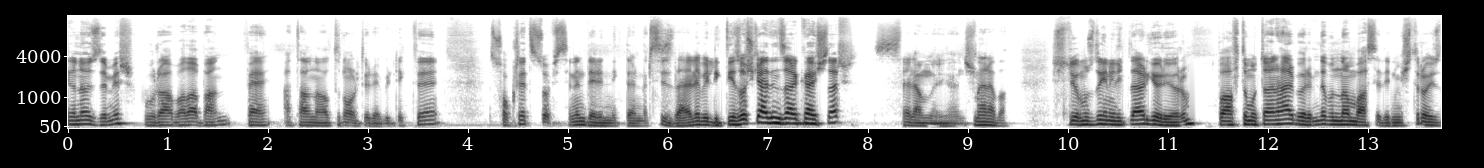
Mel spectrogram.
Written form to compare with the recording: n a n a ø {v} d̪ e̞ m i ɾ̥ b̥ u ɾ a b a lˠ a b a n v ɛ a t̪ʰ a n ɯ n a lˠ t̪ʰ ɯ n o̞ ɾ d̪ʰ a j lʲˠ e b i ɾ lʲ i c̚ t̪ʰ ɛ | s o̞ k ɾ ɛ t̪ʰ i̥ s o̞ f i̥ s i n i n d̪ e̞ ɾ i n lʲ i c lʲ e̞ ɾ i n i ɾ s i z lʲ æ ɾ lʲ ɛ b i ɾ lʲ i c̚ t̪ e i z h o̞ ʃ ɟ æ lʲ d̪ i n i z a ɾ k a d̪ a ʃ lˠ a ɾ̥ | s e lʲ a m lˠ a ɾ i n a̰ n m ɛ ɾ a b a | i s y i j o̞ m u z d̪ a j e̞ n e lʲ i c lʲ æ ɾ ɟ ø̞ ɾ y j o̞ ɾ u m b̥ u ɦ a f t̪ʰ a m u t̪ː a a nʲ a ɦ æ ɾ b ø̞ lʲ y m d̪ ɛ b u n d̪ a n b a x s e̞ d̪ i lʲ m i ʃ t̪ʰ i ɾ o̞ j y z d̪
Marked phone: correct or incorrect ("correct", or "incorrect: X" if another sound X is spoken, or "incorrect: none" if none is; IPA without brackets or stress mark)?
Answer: incorrect: z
